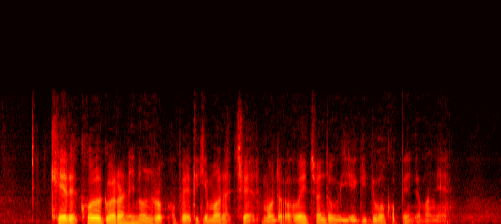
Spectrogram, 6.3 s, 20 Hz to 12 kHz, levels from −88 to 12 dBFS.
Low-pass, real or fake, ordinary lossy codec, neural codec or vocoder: 7.2 kHz; fake; none; codec, 16 kHz, 1.1 kbps, Voila-Tokenizer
